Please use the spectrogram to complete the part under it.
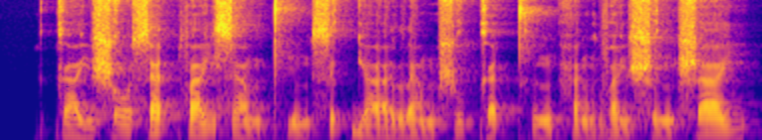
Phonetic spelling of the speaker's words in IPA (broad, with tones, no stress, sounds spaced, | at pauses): k a˧˥ j ʂ ɔ˧˥ s a˦˥ t̚ f a˧ j s a˨˩˨ m t̪ʰ i˨˩˨ m s ə˦˥ k̚ j aː˨˩˨ l a˨˩˦ m ʂ u˧ k a˨˩ t̚ t̪ʰ ə˨˩˦ ŋ h a˨˩˨ ŋ v a˨˩ j ʂ ə˨˩ ŋ ʂ a˧ j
